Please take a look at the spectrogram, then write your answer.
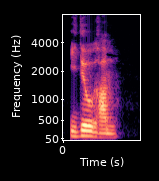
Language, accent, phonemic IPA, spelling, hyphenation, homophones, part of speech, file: French, France, /i.de.ɔ.ɡʁam/, idéogramme, i‧dé‧o‧gramme, idéogrammes, noun, LL-Q150 (fra)-idéogramme.wav
- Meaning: ideogram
